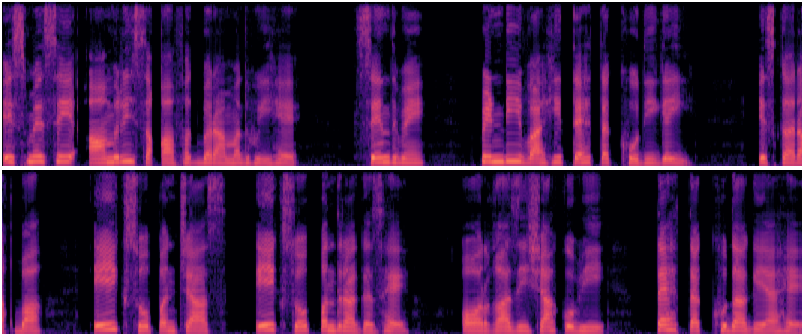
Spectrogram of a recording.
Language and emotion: Urdu, neutral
